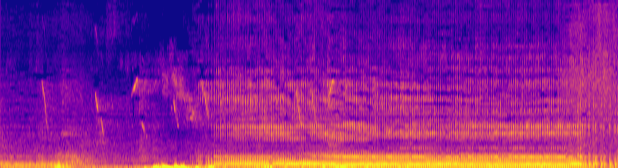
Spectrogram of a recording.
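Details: A sleeping ox in heavy sleep makes a deep, low, rumbling intake followed by a long, steady droning tone: loud snoring.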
